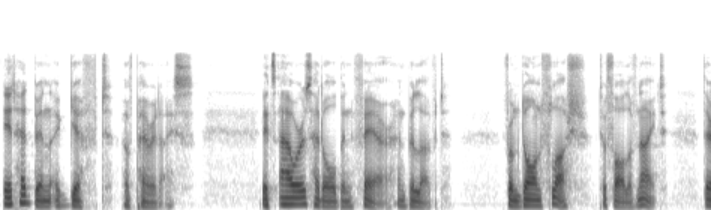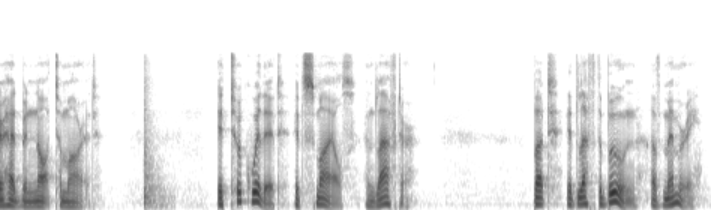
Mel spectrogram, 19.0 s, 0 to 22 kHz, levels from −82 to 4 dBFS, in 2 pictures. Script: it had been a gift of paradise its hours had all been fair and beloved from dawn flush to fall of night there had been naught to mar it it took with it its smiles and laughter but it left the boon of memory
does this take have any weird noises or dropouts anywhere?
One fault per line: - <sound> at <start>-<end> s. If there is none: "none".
- thud at 11.4-11.8 s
